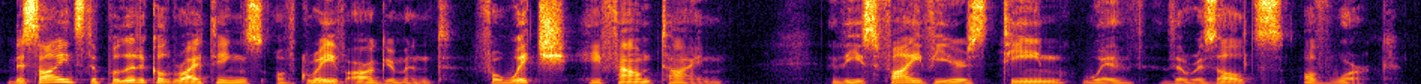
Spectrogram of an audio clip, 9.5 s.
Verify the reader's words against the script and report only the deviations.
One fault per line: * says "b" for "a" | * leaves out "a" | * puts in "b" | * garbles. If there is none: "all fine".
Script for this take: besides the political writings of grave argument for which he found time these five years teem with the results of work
all fine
